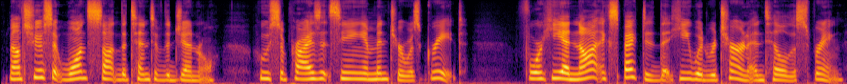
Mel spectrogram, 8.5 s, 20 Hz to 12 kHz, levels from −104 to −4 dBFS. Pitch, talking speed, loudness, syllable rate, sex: 225 Hz, 205 wpm, -19 LUFS, 5.4 syllables/s, female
